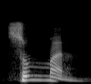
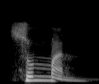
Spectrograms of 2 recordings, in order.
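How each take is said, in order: No difference in how they are said.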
